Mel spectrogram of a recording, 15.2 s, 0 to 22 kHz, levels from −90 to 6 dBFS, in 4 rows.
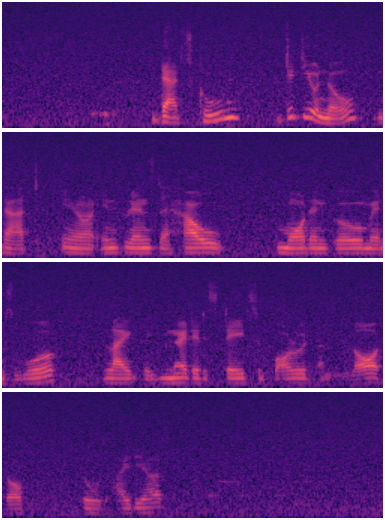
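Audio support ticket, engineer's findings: No faults found in the signal chain for this speech clip. Room noise is audible, sitting about 16 dB below the speech, and belongs to the recording environment.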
